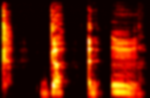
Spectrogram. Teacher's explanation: the sounds made by the back of the tongue and the soft palate, or the roof of the mouth, that makes the sounds k, g, and ng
